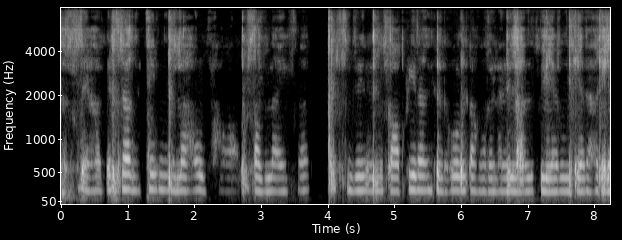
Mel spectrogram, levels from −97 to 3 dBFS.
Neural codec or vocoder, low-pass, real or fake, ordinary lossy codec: codec, 16 kHz, 4.8 kbps, FACodec; none; fake; none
